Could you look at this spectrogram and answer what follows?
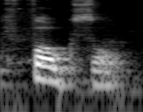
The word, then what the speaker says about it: forecastle: What I want to know is why is it spelt forecastle and pronounced fo'c'sle?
